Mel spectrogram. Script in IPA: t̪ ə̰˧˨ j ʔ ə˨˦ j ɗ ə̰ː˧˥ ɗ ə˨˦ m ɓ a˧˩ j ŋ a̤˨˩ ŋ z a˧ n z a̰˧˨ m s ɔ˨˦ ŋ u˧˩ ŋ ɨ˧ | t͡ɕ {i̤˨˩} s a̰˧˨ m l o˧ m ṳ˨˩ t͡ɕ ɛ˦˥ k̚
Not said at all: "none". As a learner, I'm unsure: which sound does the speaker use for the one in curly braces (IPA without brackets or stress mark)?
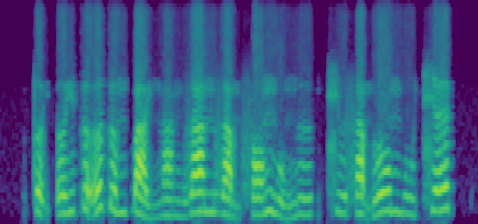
ɨ̤˨˩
